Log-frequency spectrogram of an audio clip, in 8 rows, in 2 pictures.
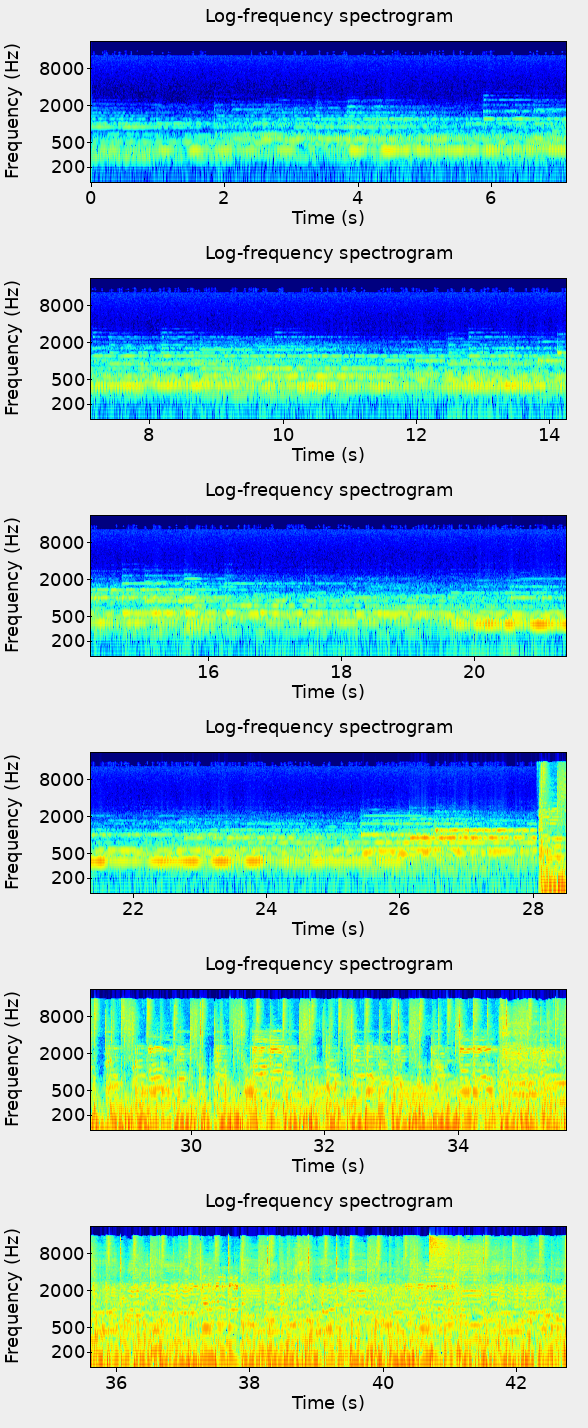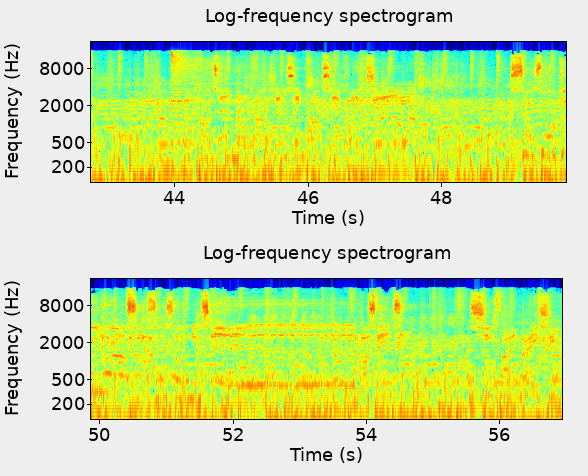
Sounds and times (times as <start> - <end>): Music: 0.0 - 56.9.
